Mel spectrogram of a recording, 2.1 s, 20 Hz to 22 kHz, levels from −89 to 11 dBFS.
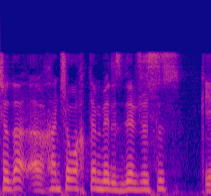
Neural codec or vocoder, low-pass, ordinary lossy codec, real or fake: codec, 16 kHz in and 24 kHz out, 1.1 kbps, FireRedTTS-2 codec; 7.2 kHz; none; fake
